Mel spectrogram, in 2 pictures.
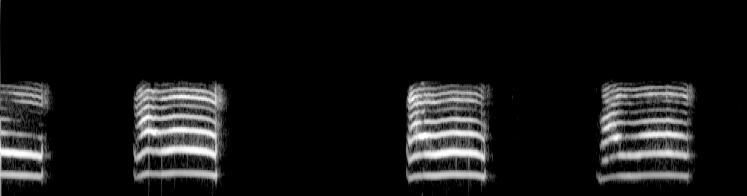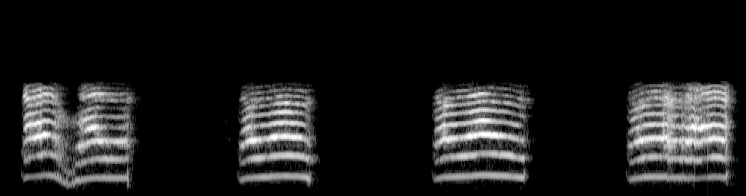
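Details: Kitten complaining loudly after its owner was gone four days: a string of eight or nine meows every couple of seconds, some steady, others broken and wavering in pitch.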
